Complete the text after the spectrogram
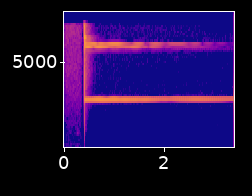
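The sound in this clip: Small two-inch hand cymbals struck once, ringing out in a pure, high, bell-like tone that sustains with a gentle pulsing shimmer and decays slowly.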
